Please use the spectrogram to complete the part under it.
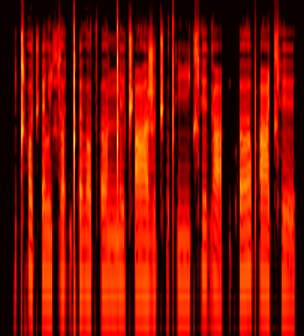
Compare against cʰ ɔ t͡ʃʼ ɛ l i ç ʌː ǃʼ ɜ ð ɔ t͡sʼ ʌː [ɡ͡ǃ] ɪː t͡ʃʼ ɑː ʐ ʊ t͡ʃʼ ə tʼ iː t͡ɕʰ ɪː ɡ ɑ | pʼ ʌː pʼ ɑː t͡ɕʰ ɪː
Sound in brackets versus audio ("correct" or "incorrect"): incorrect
